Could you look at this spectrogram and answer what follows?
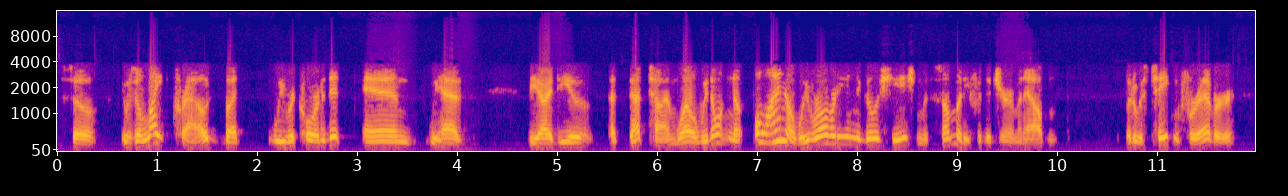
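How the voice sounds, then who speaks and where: Speaking at a fairly quick pace, a man talks in a Canadian accent. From northern Ontario, Canada. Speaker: rock singer. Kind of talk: interview. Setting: phone call.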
